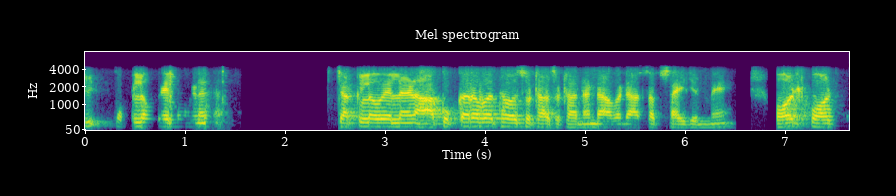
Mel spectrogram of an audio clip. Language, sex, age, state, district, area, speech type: Sindhi, male, 60+, Gujarat, Kutch, rural, conversation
